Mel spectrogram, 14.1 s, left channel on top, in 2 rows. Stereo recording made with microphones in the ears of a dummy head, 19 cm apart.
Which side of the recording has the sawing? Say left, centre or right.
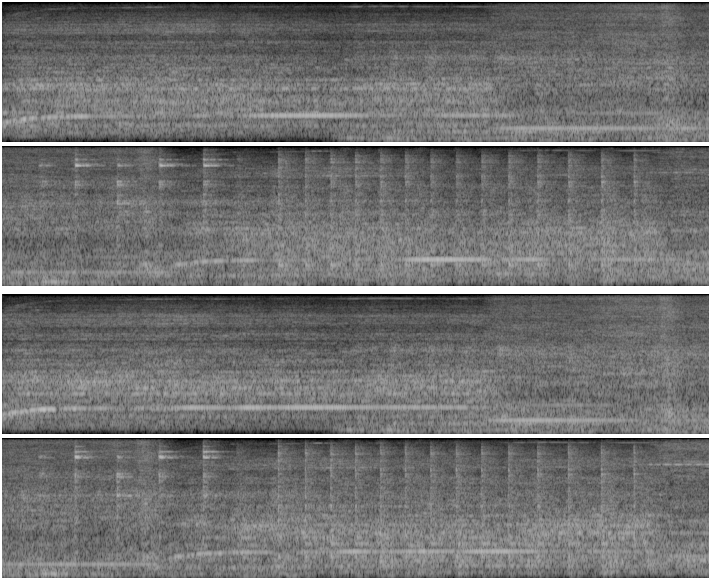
right.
